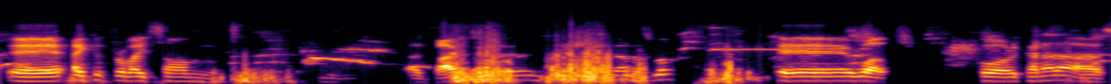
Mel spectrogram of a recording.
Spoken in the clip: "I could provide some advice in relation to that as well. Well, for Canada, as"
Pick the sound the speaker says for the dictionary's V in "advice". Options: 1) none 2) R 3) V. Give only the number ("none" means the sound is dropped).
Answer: 1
